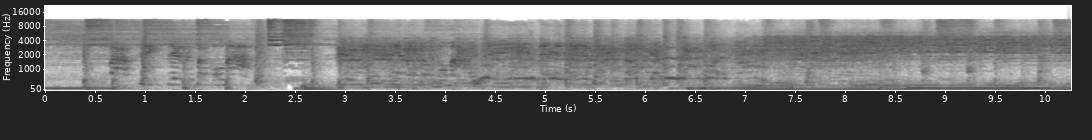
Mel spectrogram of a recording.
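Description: Rock band music: a drum kit with sharp hits over the first few seconds, then guitar, with a heavy bass line coming in about six and a half seconds in.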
